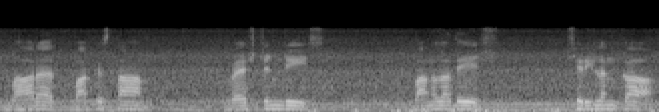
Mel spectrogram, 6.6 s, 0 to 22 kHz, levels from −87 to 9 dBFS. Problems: constant background noise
